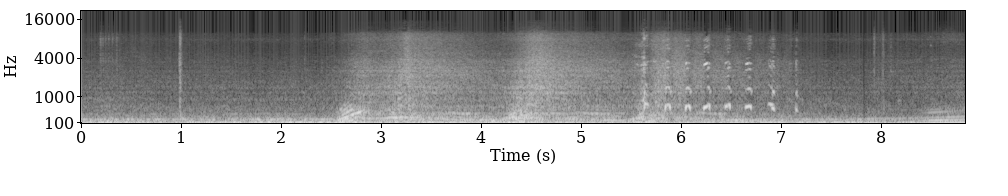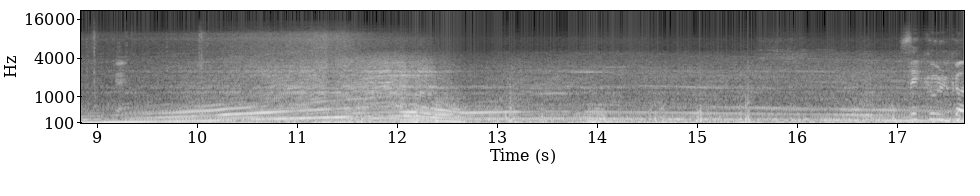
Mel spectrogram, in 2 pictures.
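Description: An Audi R8 V10 Spyder engine roars and revs up and down nearby with the top down, rising and falling in pitch over steady road and wind rumble.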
